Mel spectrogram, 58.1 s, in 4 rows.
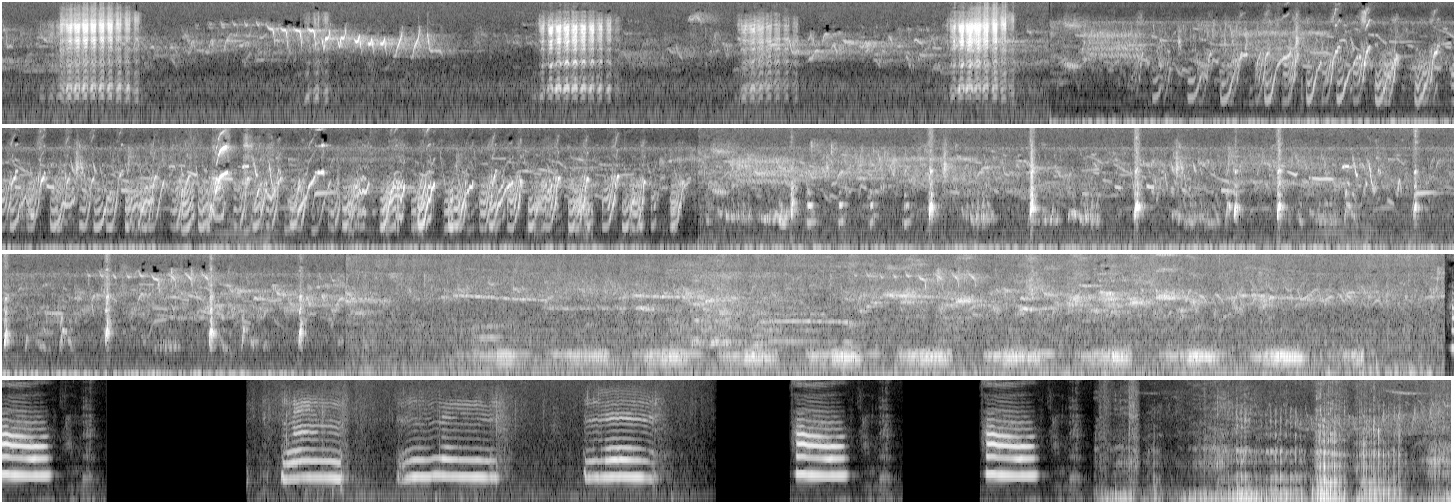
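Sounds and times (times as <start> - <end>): low animal call: 33.7 - 42.7, 54.5 - 58.0
fast run of animal pulses: 54.5 - 58.0.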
